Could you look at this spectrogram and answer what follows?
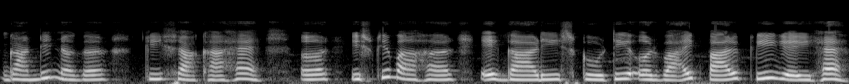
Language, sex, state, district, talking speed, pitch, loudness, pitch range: Hindi, female, Gujarat, Gandhinagar, 115 wpm, 225 Hz, -15 LUFS, 215-250 Hz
